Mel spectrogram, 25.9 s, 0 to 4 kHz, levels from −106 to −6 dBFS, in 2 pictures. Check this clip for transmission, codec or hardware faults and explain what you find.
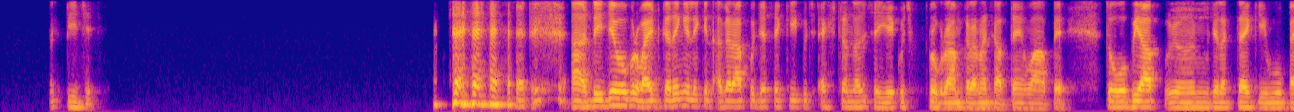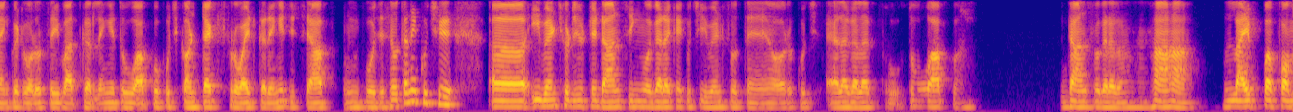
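Nothing turned up here: no transmission, codec or hardware faults to report anywhere in the clip.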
